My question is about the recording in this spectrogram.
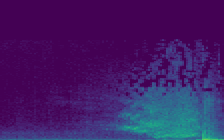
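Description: Sound effect of a front door being opened: quiet at first, then a rising swish of air in the second half, ending in a heavy thud.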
